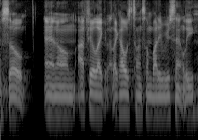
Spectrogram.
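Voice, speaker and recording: Here a man talks at a fairly quick pace. His pitch is very deep and low, and his intonation is monotone and flat. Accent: Haitian. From Haiti. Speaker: fitness trainer. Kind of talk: interview conversation. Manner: hesitant, many fillers.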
